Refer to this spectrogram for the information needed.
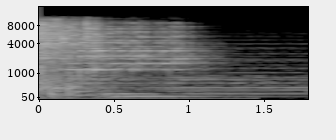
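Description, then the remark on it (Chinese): A glass jar, thrown down hard from overhead in the rain, smashes on the ground with a sharp, bright crash, followed by a short ring of tinkling shards that fades away over about a second. No voices. “我把手高高的举过头顶，把那罐子使劲摔了下来。”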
